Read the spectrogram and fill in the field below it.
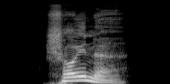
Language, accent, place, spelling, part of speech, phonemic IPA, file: German, Germany, Berlin, Scheune, noun, /ˈʃɔʏ̯nə/, De-Scheune.ogg
- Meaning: barn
